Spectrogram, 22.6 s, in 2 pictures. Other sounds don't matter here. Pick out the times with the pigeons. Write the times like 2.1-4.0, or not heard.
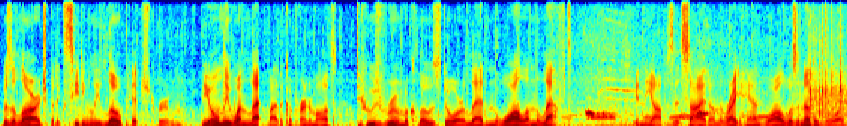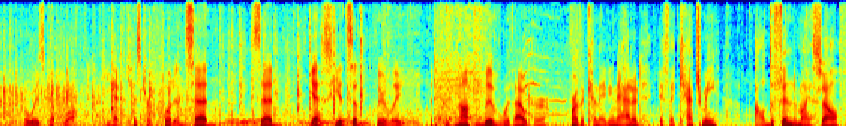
7.5-17.9.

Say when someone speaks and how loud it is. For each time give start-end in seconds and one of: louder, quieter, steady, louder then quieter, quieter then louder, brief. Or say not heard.
0.0-7.7 steady
8.4-22.5 steady.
